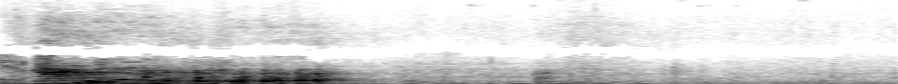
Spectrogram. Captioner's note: laughter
